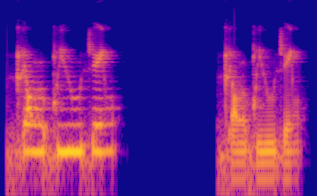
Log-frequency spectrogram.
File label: robot voice computing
